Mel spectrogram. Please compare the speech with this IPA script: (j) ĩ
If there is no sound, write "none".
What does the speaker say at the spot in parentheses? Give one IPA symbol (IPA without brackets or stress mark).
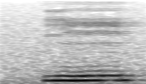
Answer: j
